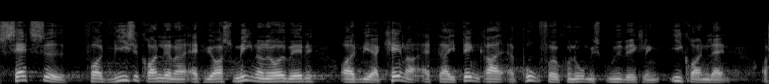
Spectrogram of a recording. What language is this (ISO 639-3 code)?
dan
